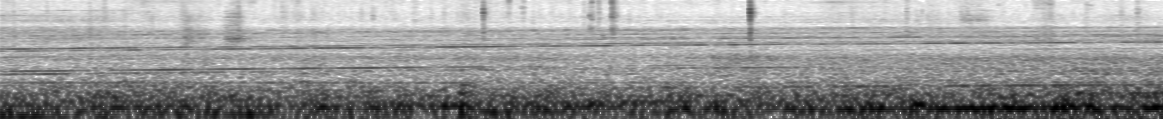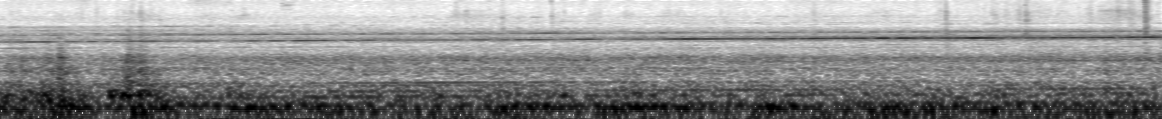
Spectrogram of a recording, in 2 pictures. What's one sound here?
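An electric train motor whines, rising slowly in pitch as the train speeds up.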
